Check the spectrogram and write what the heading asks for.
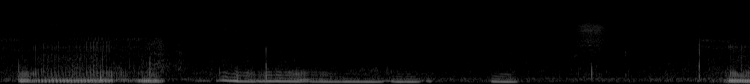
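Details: Sleeping bulldog snoring: low, uneven snorting snores with fluttering breaths and short pauses.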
